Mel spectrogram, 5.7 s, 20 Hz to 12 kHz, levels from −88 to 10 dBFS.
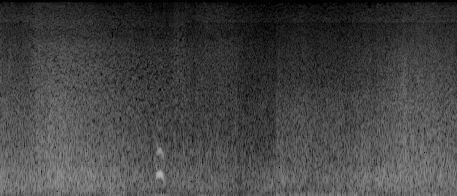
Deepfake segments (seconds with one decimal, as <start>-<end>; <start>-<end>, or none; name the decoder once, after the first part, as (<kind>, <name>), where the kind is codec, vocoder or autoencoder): none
